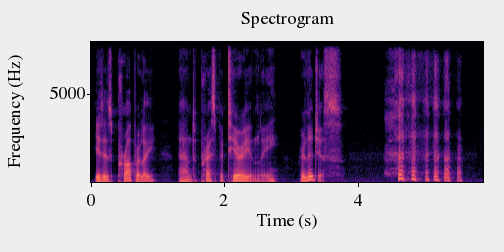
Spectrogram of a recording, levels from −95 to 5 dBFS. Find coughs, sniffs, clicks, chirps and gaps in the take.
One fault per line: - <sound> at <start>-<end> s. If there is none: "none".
- laugh at 4.4-5.6 s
